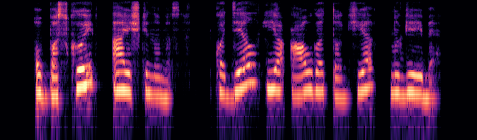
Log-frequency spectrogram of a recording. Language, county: Lithuanian, Vilnius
